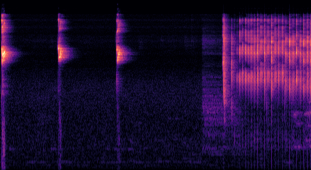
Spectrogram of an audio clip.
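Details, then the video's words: Lovebird chattering to provoke other lovebirds to answer: a few sharp high chirps, then a long fast buzzy ngekek chatter of rapidly repeated notes begins. "Suara Burung Lovebird Ngekek Panjang JAGO Memancing BUNYI, Hitungan Menit LB DIAM Langsung NYAUT"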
